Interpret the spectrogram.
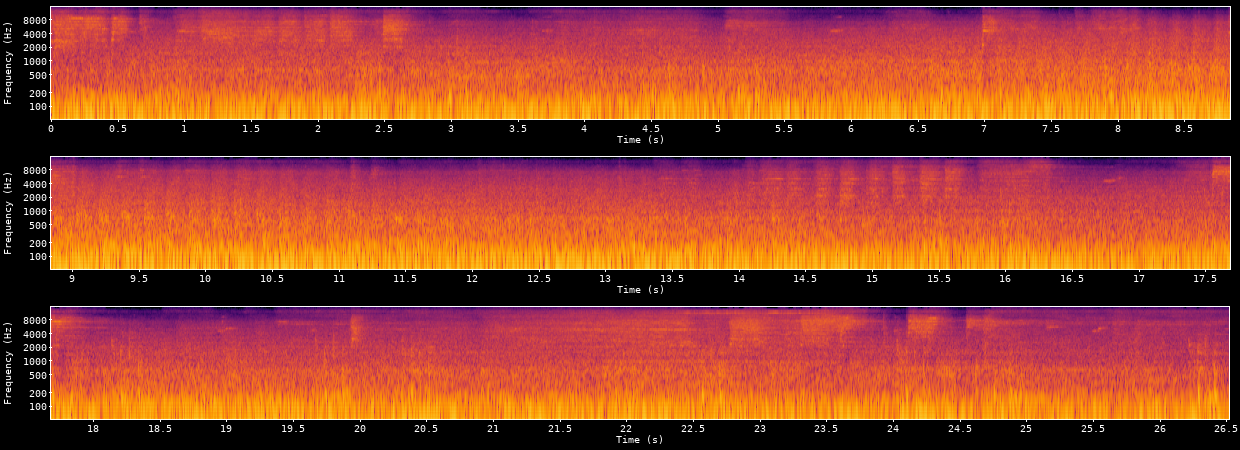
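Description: Freight train of autorack cars rolling past: a steady heavy rumble of steel wheels on rail with clicking over the rail joints and brief high wheel squeals. It eases slightly as the last cars go by near the end.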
